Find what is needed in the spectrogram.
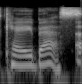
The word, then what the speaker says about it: Kay Bess: It's Kay Bess.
